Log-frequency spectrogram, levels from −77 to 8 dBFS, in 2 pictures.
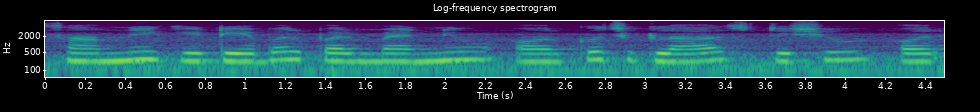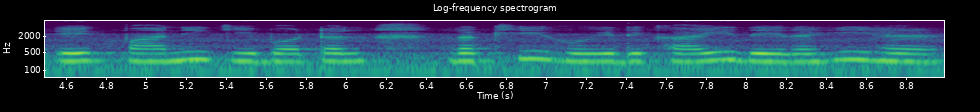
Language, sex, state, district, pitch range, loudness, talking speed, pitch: Hindi, female, Uttar Pradesh, Lucknow, 225-250 Hz, -16 LUFS, 135 wpm, 230 Hz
